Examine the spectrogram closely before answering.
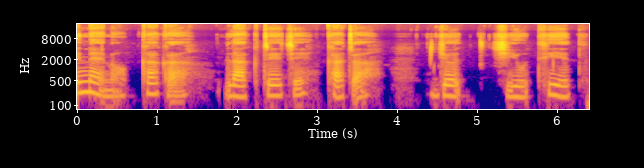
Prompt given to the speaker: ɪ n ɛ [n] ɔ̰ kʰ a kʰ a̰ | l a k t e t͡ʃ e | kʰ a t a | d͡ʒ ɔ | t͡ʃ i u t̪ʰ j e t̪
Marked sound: correct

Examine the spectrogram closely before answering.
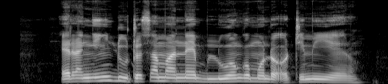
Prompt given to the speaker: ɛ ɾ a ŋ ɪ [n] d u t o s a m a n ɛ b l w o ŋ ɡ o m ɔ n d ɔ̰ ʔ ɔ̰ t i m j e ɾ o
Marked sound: incorrect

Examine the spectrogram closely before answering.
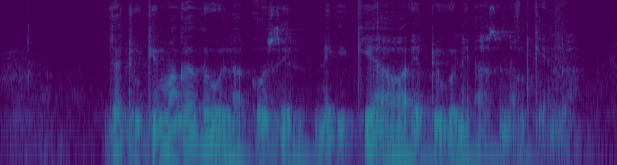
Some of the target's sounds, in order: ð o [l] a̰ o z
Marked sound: correct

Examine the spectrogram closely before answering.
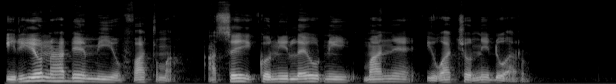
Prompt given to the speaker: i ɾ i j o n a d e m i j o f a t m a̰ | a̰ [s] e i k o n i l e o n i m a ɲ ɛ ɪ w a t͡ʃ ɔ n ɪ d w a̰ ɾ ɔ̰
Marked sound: correct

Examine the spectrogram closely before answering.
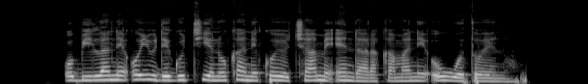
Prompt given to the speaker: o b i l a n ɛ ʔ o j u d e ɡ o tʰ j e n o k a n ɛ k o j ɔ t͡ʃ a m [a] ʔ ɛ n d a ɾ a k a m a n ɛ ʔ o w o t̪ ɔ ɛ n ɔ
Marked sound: incorrect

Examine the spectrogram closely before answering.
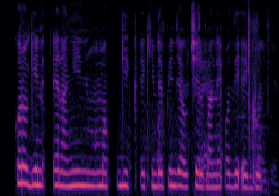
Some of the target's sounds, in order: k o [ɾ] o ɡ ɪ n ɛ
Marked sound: correct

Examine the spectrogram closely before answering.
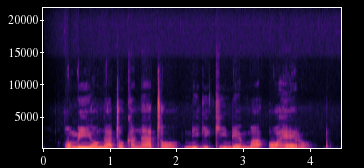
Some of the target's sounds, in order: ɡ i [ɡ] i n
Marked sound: incorrect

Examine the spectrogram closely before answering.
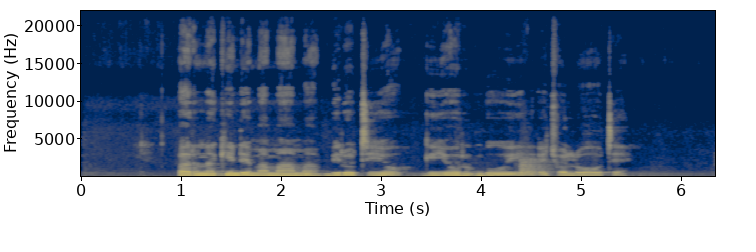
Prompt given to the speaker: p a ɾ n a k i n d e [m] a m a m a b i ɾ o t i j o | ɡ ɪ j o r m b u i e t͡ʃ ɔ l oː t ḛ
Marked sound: correct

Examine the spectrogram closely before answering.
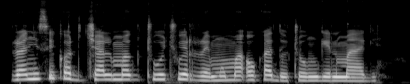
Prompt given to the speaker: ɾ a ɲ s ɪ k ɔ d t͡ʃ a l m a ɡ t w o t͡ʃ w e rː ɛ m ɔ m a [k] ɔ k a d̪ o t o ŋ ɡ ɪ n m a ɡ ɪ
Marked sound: incorrect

